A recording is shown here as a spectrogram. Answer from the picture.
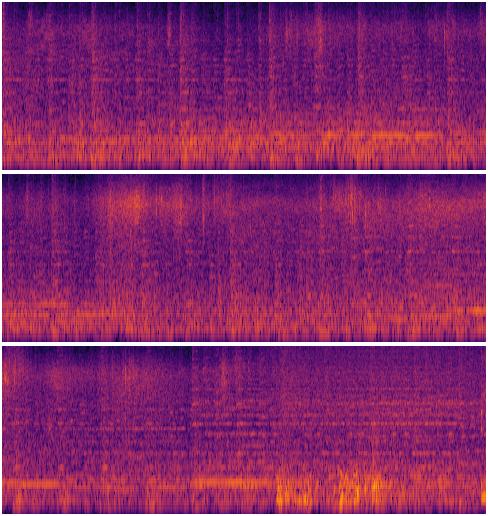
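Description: Heavy rain pouring down in a sudden downpour, with thunder, over background music with long held notes; the rain swells louder near the end.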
